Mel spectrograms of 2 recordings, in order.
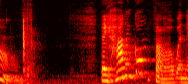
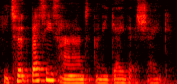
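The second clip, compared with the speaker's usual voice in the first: usual speaking voice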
